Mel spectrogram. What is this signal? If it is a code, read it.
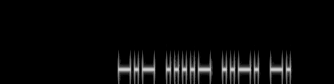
Morse code, heard as a keyed tone, about 30 wpm, 700 Hz. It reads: K4FN
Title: Easy Call Signs Repeated 3x - 30wpm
